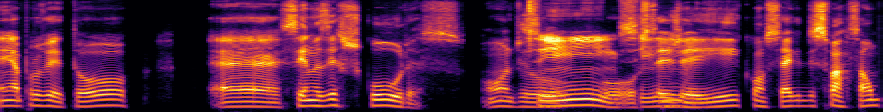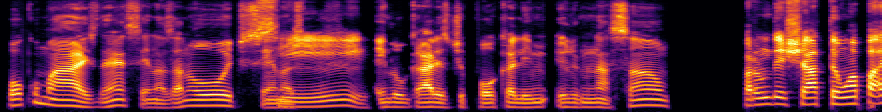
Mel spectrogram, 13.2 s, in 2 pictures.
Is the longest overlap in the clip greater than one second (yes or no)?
yes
